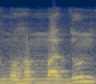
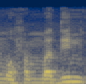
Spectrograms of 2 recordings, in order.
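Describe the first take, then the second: First: The final syllable has a u vowel. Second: The final syllable has an i vowel. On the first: "गलत हो जाएगा" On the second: "गलत हो जाएगा"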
